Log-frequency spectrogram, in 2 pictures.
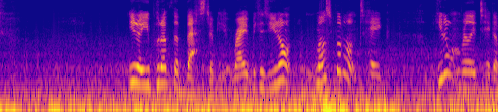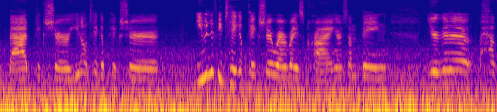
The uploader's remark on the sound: the vibrations in my voice from recording while driving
